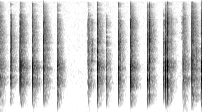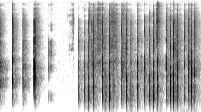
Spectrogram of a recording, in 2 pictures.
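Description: A closed, hand-sized rectangular printed cardboard box of cards is tapped with fingertips and nails on its front and back. Crisp, dry, hollow taps come in a steady rhythm, pause briefly around five seconds, then return as a faster, denser flurry of brighter clicks.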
